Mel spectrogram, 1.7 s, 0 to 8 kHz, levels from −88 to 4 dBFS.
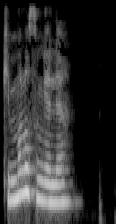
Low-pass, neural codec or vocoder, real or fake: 7.2 kHz; none; real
